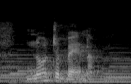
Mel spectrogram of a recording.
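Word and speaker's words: nota bene: இதனுடைய எக்ஸ்பேன்ஷன் என்னன்னா நோட்டபேனா. நோட்டபேனான்னு சொல்லுவாங்க, நோட்டபேனே என்று சொல்லுவாங்க, நோட்டபீனி அப்படின்னு சொல்லுவாங்க. இதனுடைய உச்சரிப்பு இப்படி ஒவ்வொரு மாதிரி இதனை உச்சரிப்பார்கள். ஜென்ரலான ப்ரொனன்சியேஷன் நோட்டபேன், அதை நாம் வைத்துக்கொள்ளலாம். இப்போ இது லாட்டினோட ஃப்ரேஸ்.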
